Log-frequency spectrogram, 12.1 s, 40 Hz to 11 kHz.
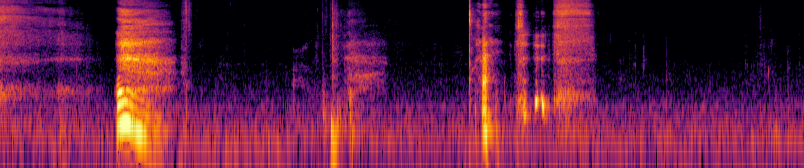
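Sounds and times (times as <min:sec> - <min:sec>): man sighing: 0:01.7 - 0:02.7.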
